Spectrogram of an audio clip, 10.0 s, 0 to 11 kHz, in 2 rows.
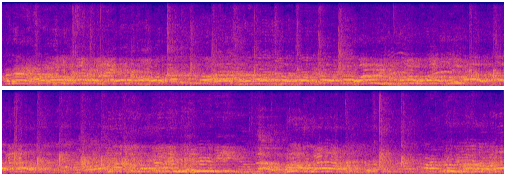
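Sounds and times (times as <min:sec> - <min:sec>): crowd shouting and yelling: 0:00.0 - 0:10.0.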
